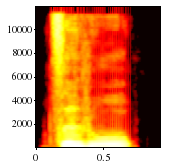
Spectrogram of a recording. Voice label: "自如", Chinese

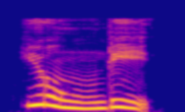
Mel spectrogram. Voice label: "用力", Chinese

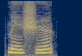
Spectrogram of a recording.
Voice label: "美食", Chinese

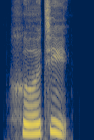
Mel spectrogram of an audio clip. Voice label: "合计", Chinese

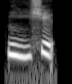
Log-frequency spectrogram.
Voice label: "女婿", Chinese

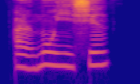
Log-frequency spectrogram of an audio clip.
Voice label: "耳目一新", Chinese

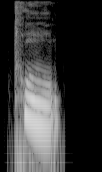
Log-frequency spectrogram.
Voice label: "吐", Chinese

